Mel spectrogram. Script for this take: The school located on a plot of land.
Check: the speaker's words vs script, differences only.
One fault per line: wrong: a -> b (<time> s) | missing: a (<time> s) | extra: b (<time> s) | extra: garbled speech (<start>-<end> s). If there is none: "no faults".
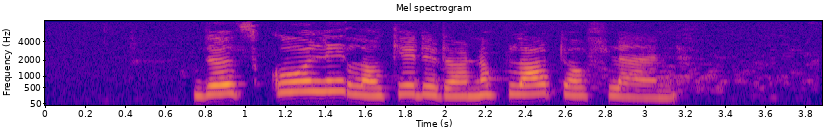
no faults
